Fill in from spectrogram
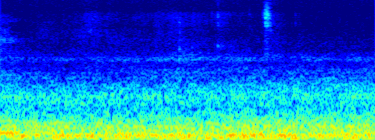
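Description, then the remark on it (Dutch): Steady low rumble of road noise inside a moving car driving home, a constant droning hum that fills the whole stretch without pauses or voices. “Ik ben dat in mijn auto aan het opnemen, dus sorry voor het lawaai.”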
